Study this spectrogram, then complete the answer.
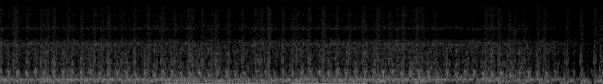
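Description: Electronic game music plays steadily.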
